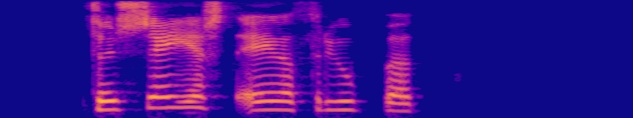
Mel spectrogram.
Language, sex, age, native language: Icelandic, female, 30-39, Icelandic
